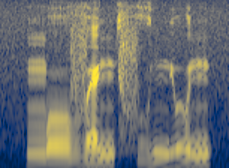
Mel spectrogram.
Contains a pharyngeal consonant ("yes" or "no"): no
